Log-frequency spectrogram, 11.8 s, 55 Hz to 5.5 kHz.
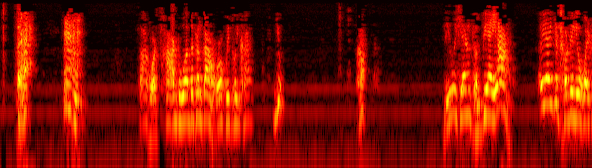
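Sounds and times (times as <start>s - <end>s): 
faint steady hum: 0.0s - 11.8s
man coughing as he walks in through a door: 0.3s - 1.8s, 7.1s - 7.6s
speech: 1.5s - 1.7s, 2.9s - 5.8s, 7.2s - 7.4s, 8.9s - 11.8s.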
